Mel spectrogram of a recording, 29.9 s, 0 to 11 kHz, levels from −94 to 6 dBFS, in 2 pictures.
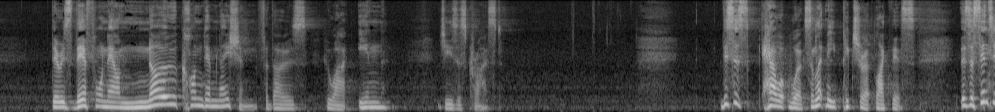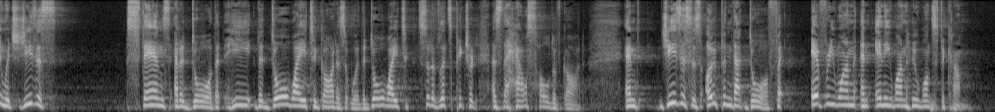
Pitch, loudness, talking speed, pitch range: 165 Hz, -22 LUFS, 145 wpm, 145-195 Hz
